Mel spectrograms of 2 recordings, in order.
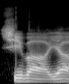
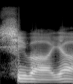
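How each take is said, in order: The two takes are said the same way.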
